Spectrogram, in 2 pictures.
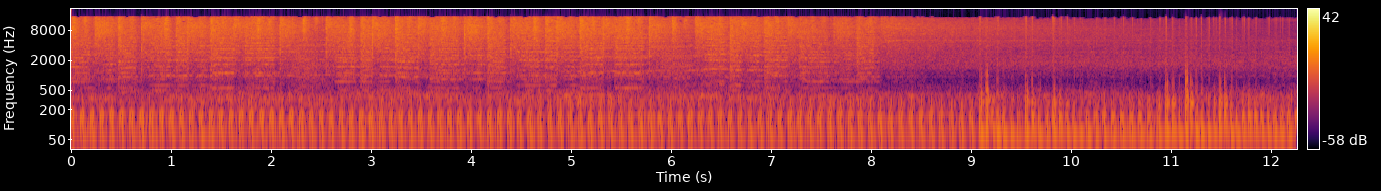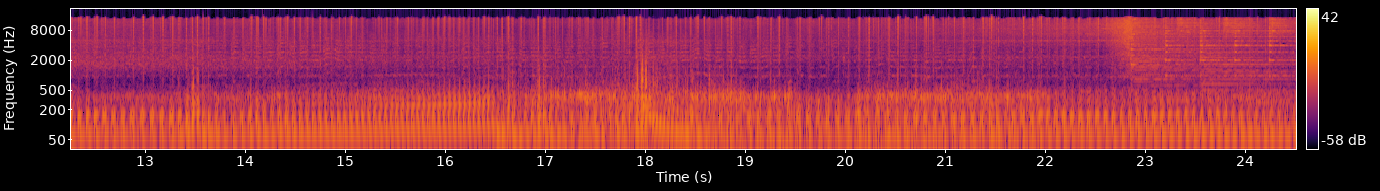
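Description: A motorcycle engine runs steadily at low speed with a dense pulsing rumble, with a few sharp knocks along the way. Electronic music plays over it for the first several seconds, fades out, and comes back near the end.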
